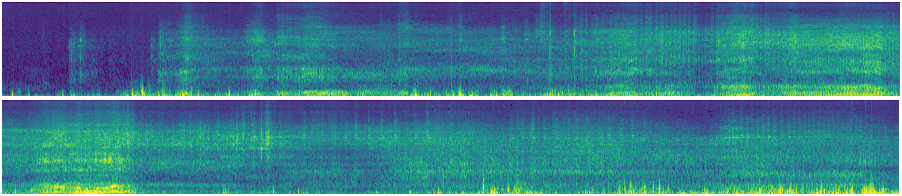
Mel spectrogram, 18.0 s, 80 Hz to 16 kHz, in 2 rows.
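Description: Yamaha 125 cc dirt bike engine running and revving as the bike rides across ice. The engine comes in about a second in and rises and falls in pitch through repeated revs, loudest around halfway.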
